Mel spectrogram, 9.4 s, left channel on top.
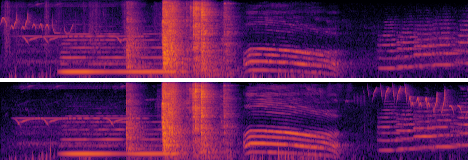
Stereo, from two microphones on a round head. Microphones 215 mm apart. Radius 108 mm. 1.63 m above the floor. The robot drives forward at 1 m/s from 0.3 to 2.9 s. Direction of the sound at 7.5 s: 50° right (ahead or behind).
